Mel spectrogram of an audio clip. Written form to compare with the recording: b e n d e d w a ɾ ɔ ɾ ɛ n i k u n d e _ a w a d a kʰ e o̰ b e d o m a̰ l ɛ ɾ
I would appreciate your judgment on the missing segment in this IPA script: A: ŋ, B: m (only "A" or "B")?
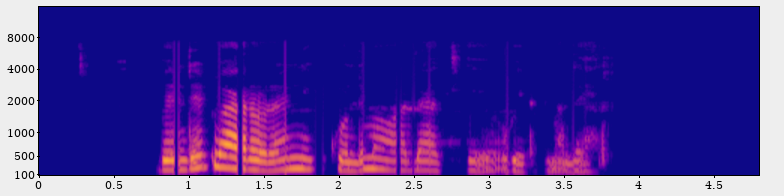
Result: B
